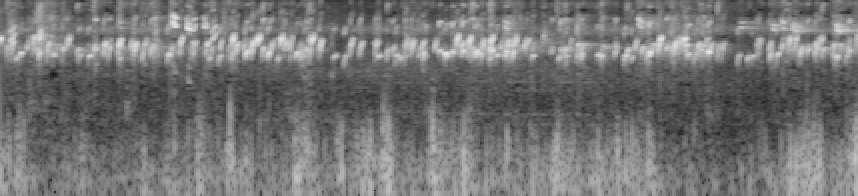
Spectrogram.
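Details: Group chatter of European goldfinches, offered as mating and readiness calls to draw a silent male into song; bright, jangling twitters pour on without pause from several birds at once, above a low, uneven background rumble.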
